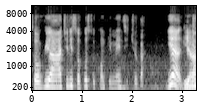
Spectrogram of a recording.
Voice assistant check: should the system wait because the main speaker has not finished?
Yes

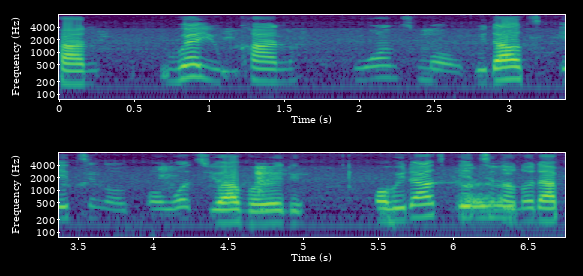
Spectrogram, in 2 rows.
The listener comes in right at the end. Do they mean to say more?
No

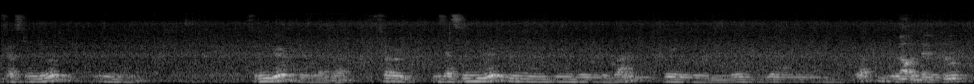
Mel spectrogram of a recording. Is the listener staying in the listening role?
No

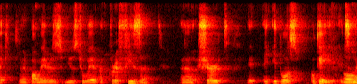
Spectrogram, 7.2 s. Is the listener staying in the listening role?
No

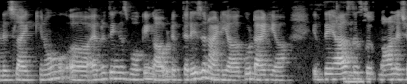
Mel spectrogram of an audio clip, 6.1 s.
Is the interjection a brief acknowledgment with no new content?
Yes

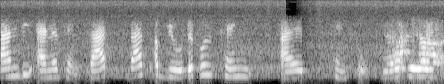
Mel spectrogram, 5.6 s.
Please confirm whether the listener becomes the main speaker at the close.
Yes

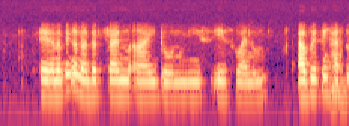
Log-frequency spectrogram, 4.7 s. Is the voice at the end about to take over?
No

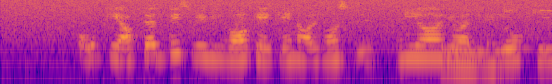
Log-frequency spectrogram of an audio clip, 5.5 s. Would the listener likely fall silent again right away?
No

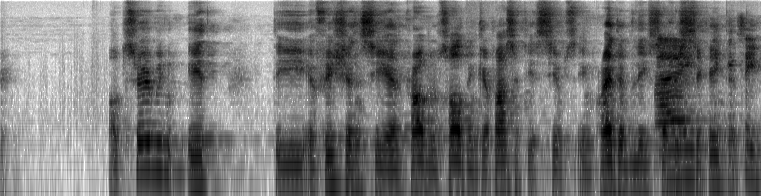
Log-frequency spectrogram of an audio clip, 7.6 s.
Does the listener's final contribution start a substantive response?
Yes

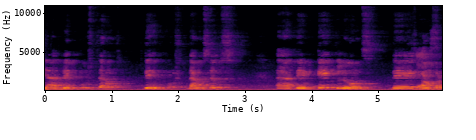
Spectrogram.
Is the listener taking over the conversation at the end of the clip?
No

